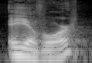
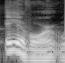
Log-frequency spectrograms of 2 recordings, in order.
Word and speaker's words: Eivor: So it says that this not only features Faroese vocalist Eivor, that's what I was looking up at the beginning to how to say her name because I wanted to be sure I could get it right. And so Eivor, which I will get to focus on her in a little bit.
